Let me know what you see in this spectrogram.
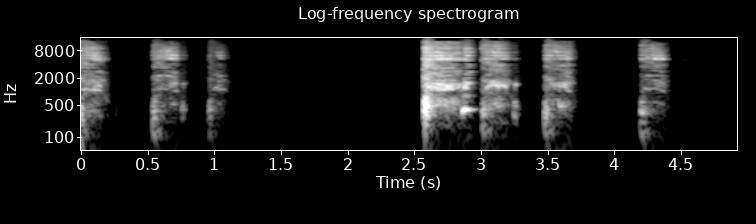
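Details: Two runs of short, harsh coughs, about eight bursts in total, separated by a quiet pause; repeated coughing fits.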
